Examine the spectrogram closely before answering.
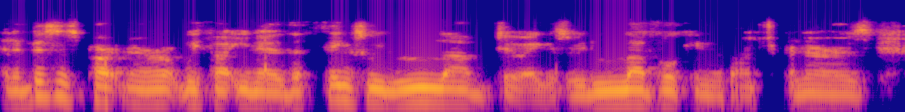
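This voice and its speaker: A man's fairly low, dark, mellow voice in an American accent, with lively intonation over a quiet background. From Canada. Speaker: business consultant. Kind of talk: podcast interview. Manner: hesitant, many fillers.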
